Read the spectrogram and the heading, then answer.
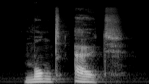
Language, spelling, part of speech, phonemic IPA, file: Dutch, mondt uit, verb, /ˈmɔnt ˈœyt/, Nl-mondt uit.ogg
- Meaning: inflection of uitmonden: 1. second/third-person singular present indicative 2. plural imperative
